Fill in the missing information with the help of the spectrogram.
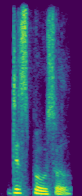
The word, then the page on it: disposal: Indian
